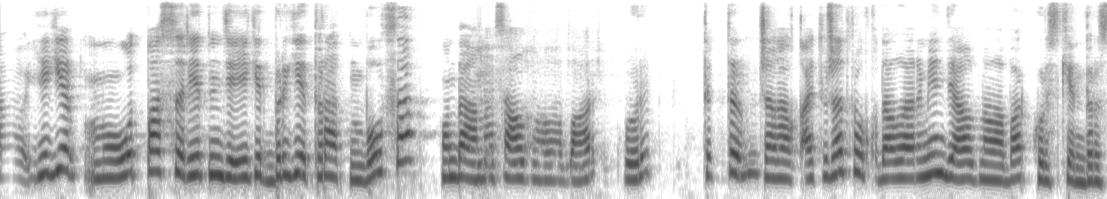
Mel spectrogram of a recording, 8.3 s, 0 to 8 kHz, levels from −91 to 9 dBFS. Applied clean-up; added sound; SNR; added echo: neural mask model DeepFilterNet 3.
